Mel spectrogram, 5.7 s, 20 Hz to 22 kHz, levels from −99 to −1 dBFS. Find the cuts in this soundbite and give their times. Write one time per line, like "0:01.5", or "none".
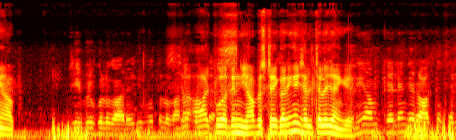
0:02.4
